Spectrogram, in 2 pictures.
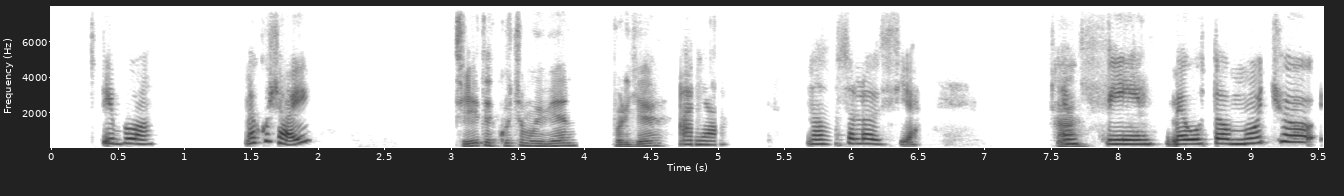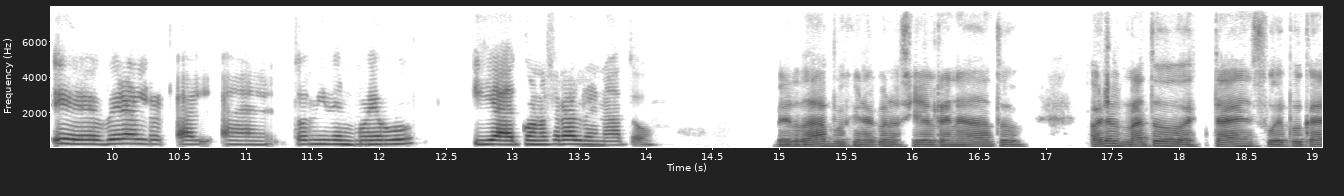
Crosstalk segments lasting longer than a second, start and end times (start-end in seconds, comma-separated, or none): none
